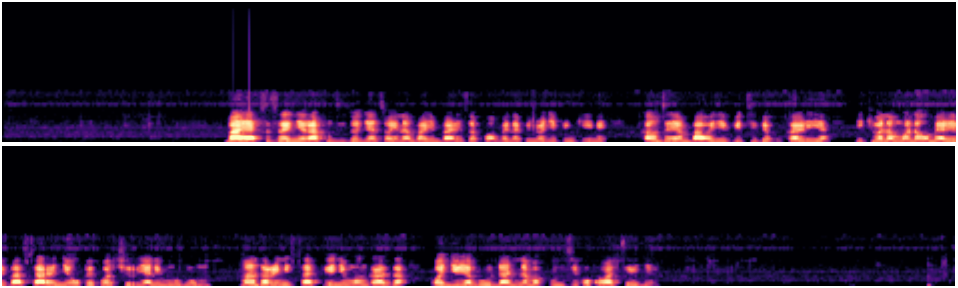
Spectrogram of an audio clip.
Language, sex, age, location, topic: Swahili, female, 25-35, Dar es Salaam, finance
